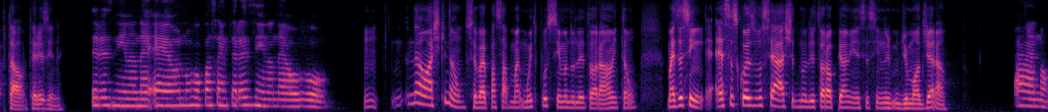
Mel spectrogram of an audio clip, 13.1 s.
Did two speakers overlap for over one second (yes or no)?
no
